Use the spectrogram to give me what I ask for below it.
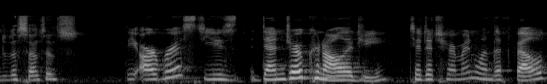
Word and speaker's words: dendrochronology: The arborist used dendrochroninology to determine when the fell tree had been planted. And it's pronounced dendrochronology.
